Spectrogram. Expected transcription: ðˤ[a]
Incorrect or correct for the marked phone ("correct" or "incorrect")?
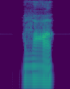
incorrect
